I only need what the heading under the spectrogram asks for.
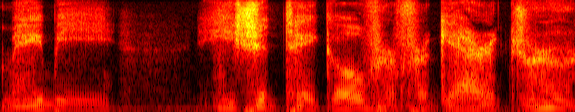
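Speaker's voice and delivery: whispered small creature voice. Voicing a kobold who speaks to the others about the professor: kobold whispering. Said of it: "you hear one of them whisper in Draconic".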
